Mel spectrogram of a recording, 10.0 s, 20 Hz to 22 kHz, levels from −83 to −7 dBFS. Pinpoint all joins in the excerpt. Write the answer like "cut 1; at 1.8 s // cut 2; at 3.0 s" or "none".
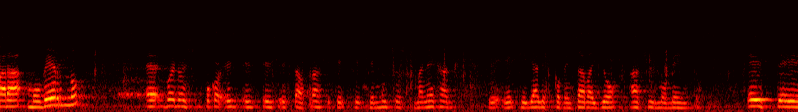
cut 1; at 8.0 s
